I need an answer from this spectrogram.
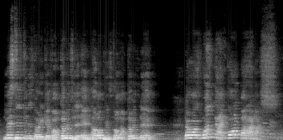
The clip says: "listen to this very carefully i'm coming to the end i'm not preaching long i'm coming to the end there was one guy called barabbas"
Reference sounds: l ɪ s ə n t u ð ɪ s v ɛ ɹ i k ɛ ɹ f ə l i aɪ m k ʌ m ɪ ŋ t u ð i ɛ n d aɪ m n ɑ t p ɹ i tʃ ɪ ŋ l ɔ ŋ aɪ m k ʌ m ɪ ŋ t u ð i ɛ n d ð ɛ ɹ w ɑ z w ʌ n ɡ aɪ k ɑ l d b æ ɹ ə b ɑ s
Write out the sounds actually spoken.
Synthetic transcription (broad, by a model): l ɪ s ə n t u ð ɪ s b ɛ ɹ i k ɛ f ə i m k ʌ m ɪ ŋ t u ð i ɛ n d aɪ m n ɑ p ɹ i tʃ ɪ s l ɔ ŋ aɪ m k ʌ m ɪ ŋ t u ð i ɛ n d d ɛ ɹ w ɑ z w ʌ n ɡ aɪ k ɑ l d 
